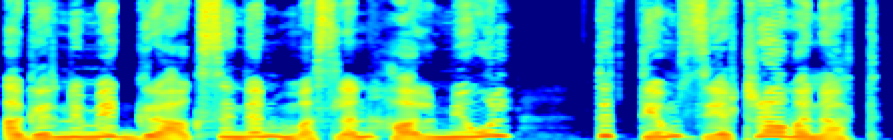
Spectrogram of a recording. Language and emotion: Kashmiri, fearful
